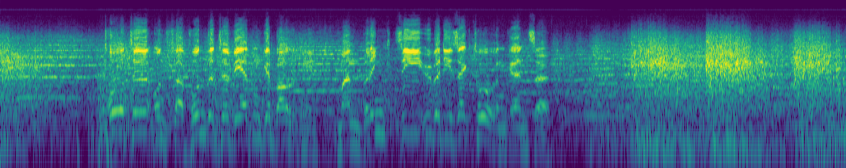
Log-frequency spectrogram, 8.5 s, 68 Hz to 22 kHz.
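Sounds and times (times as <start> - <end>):
gunshots cracking through the streets: 0.0 - 3.0, 5.9 - 8.4
continuous roar of noise: 0.0 - 8.4
speech: 1.1 - 6.1.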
